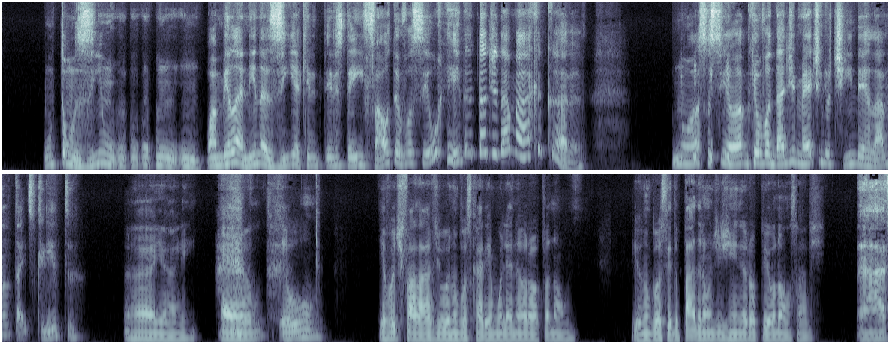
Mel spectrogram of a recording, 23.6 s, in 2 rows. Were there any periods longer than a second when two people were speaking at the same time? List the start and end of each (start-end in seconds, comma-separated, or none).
none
